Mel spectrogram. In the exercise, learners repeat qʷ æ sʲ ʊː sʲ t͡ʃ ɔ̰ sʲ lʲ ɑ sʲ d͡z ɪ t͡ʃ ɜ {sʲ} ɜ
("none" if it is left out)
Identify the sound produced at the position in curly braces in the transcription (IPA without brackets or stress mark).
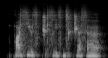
s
